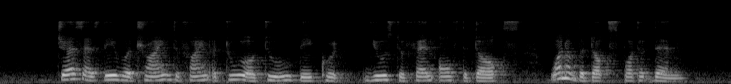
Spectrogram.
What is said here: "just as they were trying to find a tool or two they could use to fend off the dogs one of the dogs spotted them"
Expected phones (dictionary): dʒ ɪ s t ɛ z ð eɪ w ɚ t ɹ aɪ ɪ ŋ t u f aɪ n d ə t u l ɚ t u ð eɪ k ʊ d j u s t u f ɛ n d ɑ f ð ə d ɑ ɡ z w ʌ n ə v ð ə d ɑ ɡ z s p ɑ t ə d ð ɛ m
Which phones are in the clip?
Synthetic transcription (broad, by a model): dʒ ɪ s t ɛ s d eɪ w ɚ t ɹ aɪ ɪ ŋ t u f aɪ n d ə t u l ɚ t u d eɪ k ʊ d j u s t u f ɛ n d ɑ f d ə d ɑ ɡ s w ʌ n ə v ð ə d ɑ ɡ s p ɑ t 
